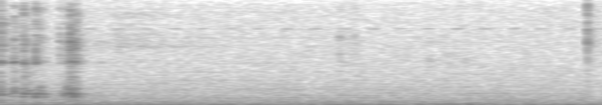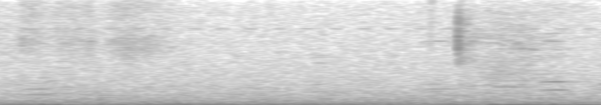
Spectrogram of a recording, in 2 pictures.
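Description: Steady room noise with a few faint clicks near the start and one about three seconds in, as the lid is screwed onto a glass jar and the jar is handled.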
